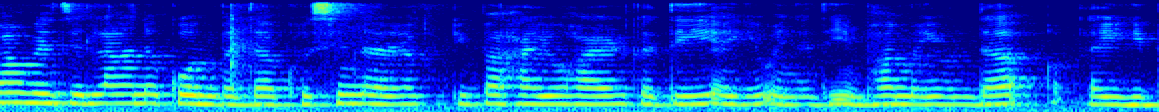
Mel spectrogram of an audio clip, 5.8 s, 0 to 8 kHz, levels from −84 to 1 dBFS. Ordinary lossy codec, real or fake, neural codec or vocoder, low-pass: none; real; none; 7.2 kHz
